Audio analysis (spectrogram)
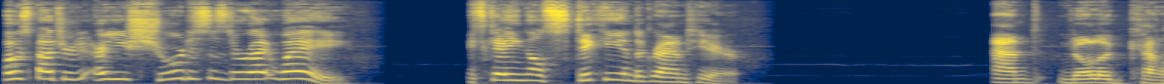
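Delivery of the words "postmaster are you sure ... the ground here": put-on much higher young voice; higher child asking nervously; young Patter. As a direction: sound like an unsure child. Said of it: "hear Patter's voice".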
